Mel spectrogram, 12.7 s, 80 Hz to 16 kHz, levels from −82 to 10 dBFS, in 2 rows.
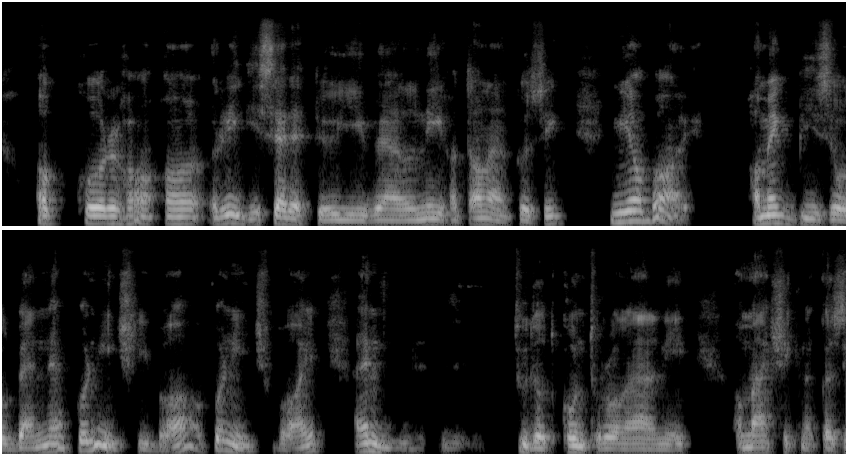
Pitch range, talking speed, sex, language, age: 95-140 Hz, 120 wpm, male, Hungarian, 60-79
